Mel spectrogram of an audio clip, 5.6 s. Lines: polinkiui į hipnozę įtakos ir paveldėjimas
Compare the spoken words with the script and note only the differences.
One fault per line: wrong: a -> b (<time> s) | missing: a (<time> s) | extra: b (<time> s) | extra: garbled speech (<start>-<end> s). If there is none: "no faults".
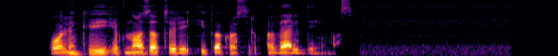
extra: turi (1.7 s)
